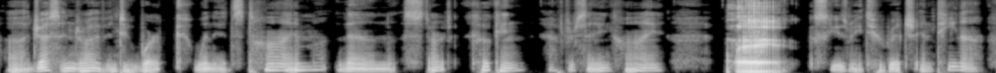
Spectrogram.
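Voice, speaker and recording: Very low, gravelly young man. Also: dry recording. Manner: profane, self-deprecating, rambling. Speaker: vlogger reading his journal. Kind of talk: late-night journal reading, casual.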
